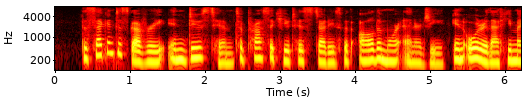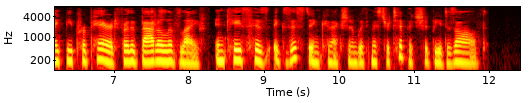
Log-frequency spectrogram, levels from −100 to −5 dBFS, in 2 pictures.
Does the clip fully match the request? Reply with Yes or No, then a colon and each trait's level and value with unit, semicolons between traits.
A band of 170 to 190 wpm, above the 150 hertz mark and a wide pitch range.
No: average, 180 wpm; high, 190 Hz; average, 3.5 semitones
